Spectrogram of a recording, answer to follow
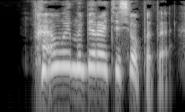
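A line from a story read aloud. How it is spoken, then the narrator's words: Flippant giggle. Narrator (Russian): легкомысленно хихикнул Сашка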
